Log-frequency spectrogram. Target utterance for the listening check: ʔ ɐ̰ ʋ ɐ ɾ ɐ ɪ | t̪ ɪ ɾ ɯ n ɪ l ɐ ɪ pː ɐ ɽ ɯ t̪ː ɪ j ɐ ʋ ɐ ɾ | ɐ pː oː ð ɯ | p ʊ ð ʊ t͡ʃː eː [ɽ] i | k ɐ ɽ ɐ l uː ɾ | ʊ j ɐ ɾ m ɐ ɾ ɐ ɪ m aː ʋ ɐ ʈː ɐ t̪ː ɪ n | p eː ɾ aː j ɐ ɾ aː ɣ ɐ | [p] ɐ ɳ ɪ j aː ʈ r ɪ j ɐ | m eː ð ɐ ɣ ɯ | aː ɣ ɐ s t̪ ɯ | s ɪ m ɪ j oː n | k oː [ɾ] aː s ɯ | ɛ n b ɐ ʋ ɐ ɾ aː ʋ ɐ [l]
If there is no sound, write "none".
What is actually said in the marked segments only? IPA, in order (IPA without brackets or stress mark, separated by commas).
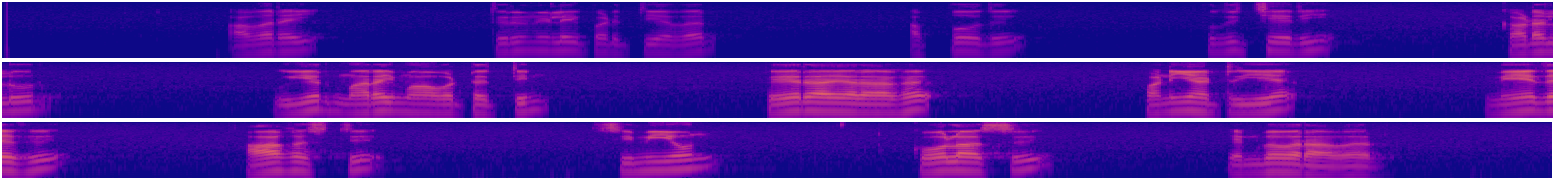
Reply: ɾ, p, l, ɾ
